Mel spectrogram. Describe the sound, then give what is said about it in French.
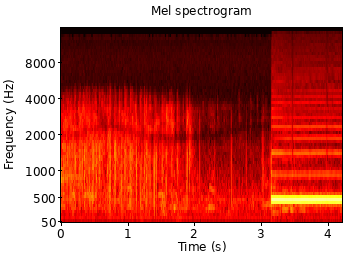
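A telephone rings on a call placed to a number in Indre-et-Loire, with a loud, steady, buzzy electronic tone that cuts in abruptly and holds, after a few seconds of soft murmuring background noise. “Alors, encore une sonnerie.”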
